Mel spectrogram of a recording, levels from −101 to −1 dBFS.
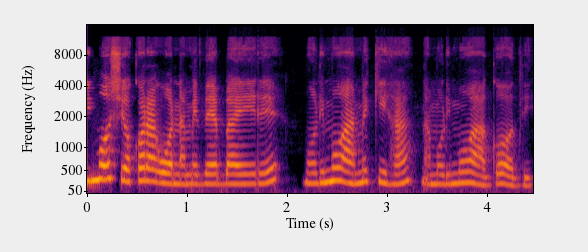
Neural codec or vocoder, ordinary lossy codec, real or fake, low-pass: none; Opus, 16 kbps; real; 14.4 kHz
